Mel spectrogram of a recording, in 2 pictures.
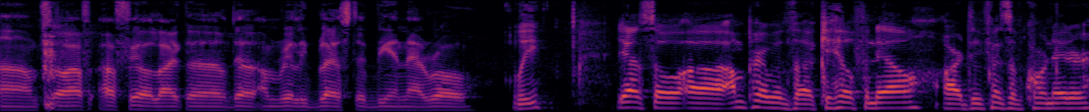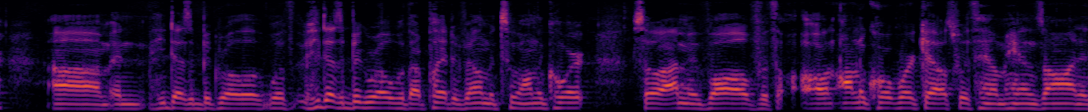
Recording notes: A live audience in Studio C.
